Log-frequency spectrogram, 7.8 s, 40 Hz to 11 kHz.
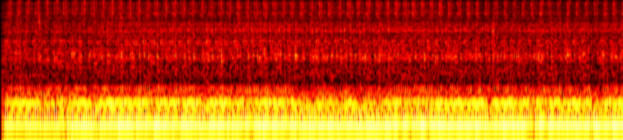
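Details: Kawasaki GPz750 Turbo engine at idle; fast, even metallic rattle on top of the engine note; cam chain noise.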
